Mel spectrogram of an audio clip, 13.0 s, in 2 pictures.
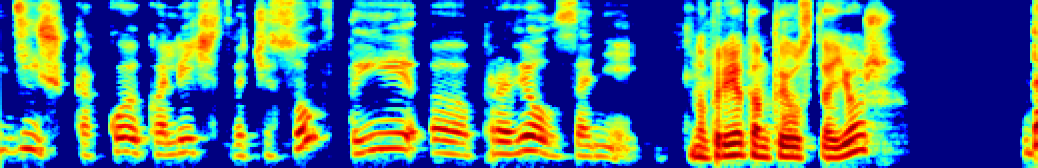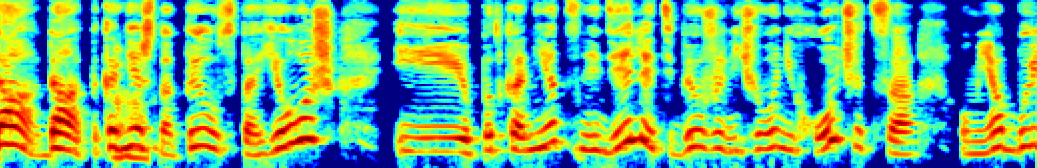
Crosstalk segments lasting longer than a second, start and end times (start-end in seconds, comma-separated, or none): none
